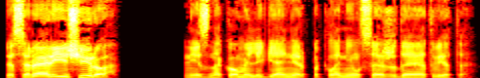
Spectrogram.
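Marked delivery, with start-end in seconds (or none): 0.0-1.2 calling out. Acted. Legionary calls out to mage.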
